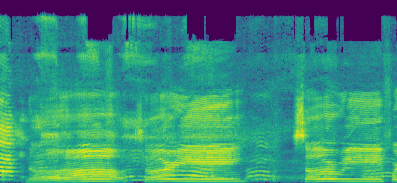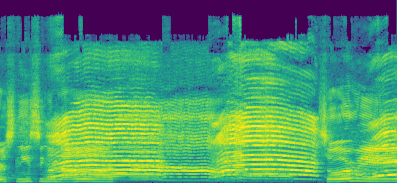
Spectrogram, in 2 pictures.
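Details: Infant crying after the mother's repeated sneezing: loud, high-pitched wailing in repeated bursts, with an adult voice briefly in the background.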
